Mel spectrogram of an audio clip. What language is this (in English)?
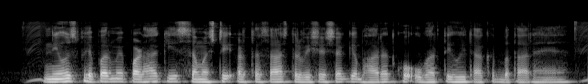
Hindi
